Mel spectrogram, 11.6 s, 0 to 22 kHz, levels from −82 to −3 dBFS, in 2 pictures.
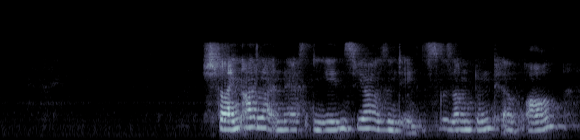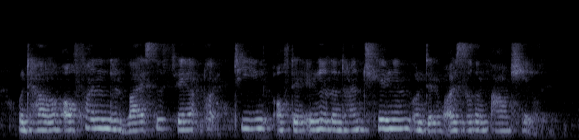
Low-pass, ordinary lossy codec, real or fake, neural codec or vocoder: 7.2 kHz; none; fake; codec, 24 kHz, 0.9 kbps, WavTokenizer, small release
